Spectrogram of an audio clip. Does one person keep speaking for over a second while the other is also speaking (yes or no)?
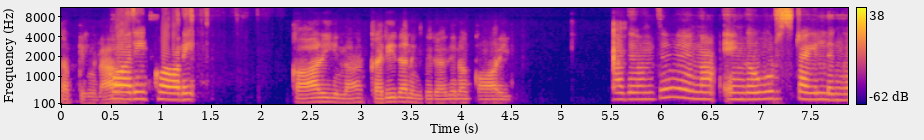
no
